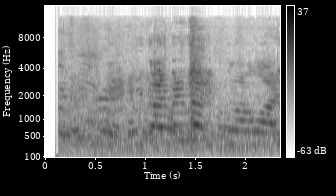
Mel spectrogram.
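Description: Several people's voices talking and calling out over one another, a general chatter of a gathered crowd.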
